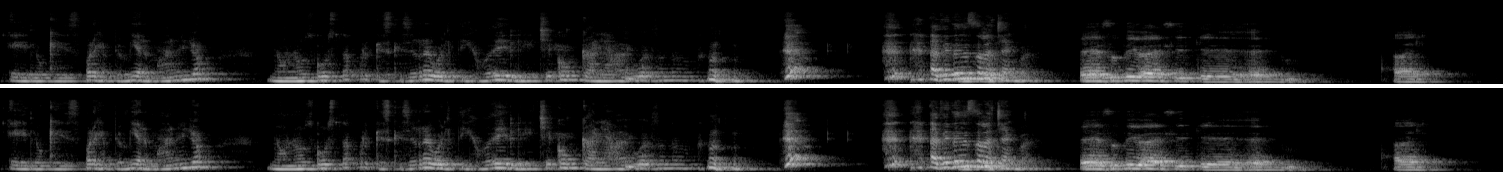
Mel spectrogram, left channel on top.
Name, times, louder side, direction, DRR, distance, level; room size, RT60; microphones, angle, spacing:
voice 1, 0.1-2.1 2.7-7.5 7.8-8.1 8.8-10.3, equal, 15° right, 0.5 m, -28 dB
voice 2, 9.6-9.9 10.8-13.0 13.9-14.3, right 1 dB, 15° left, 0.8 m, -25 dB
3.9 x 3.8 x 2.7 m
head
